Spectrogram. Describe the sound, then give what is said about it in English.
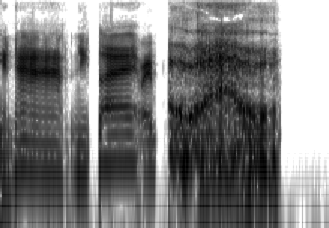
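A person clears their throat loudly: two short voiced, grunting bursts followed by a longer, harsh, raspy scrape, then silence. No talking. “Now, when I clear my throat, I don't sound like... Let me try this again.”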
